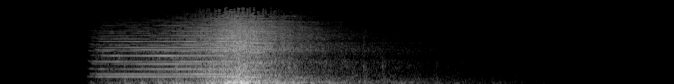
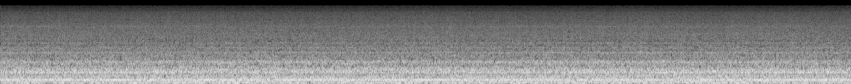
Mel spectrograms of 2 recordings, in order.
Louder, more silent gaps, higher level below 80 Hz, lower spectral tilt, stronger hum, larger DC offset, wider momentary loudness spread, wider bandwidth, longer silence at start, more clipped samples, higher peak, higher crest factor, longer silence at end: second, -21 LUFS vs -8 LUFS; neither; second, -32 dBFS vs -18 dBFS; second, -4 dB/octave vs -6 dB/octave; neither; neither; first, 23 LU vs 0 LU; second, 15 kHz vs 17 kHz; first, 0.95 s vs 0 s; second, under 0.1% vs 0.3%; about the same, -2 dBFS vs 0 dBFS; first, 26 dB vs 6 dB; first, 3.25 s vs 0 s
